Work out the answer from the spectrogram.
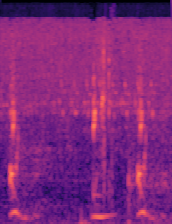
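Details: American bittern (Botaurus lentiginosus), booming call: male's mating call.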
